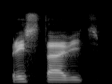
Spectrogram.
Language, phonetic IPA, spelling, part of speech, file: Russian, [prʲɪˈstavʲɪtʲ], приставить, verb, Ru-приставить.ogg
- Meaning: 1. to put (against), to set (against, to), to lean (against) 2. to appoint to look (after)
